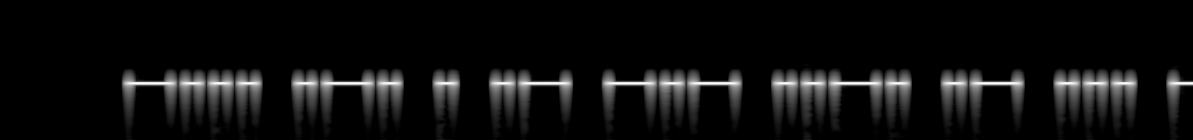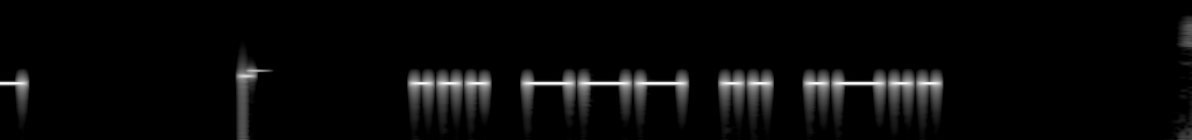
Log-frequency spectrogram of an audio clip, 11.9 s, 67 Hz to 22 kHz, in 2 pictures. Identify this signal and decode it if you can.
Morse code, heard as a keyed tone, about 17 wpm, 700 Hz. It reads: BREAKFAST SOIL
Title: Sentences from Top 1500 Words - New Word Drill Alt - 17wpm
